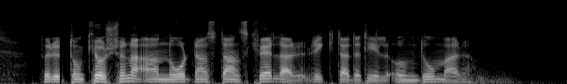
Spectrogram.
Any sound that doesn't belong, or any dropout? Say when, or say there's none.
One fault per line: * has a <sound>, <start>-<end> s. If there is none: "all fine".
* has a dropout, 0.6-0.6 s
